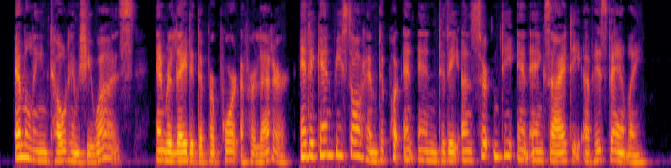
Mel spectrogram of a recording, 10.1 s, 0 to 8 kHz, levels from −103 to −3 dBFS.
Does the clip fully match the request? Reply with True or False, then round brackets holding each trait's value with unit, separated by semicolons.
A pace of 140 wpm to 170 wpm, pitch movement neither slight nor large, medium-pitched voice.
True (165 wpm; 3.4 semitones; 155 Hz)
